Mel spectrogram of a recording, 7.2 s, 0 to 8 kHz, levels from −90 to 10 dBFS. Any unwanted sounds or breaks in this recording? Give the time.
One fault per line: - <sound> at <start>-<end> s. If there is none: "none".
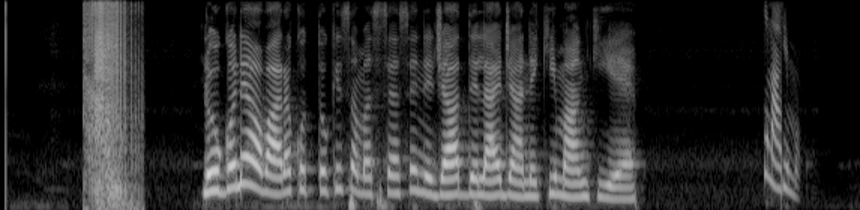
- squeak at 0.7-1.2 s
- chirp at 6.4-6.7 s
